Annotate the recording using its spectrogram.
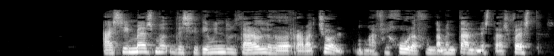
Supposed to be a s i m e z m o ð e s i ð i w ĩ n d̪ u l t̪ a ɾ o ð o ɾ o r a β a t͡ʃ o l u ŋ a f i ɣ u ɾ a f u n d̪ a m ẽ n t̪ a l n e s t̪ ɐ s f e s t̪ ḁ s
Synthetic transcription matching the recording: a s i m e z m o ð e s i ð i w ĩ n d̪ u l t̪ a ɾ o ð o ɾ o r a β a t͡ʃ o l u ŋ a f i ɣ u ɾ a f u n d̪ a m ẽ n t̪ a l n e s t̪ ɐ s f e s t̪ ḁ s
